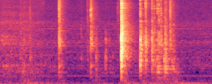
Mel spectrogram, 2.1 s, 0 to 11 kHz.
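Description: A few light plastic clicks and taps as a 3D-printed ASA temperature tower is handled and tipped over on a textured printer build plate, the sharpest about a second in.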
